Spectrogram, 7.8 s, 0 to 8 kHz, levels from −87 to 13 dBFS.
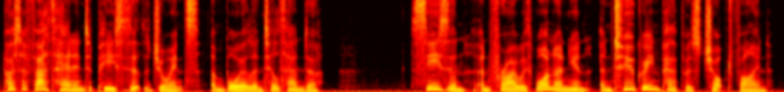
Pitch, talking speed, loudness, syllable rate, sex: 200 Hz, 190 wpm, -19 LUFS, 5.1 syllables/s, female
